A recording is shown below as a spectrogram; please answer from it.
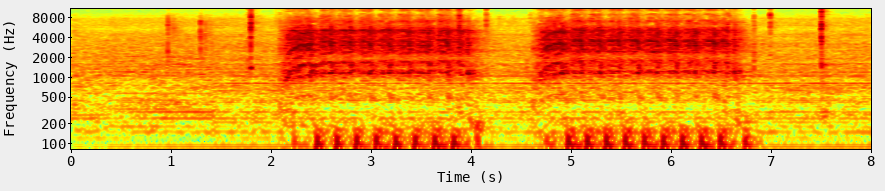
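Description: Helix 150 go-kart engine being cranked by its electric starter in two bursts of about two seconds each. Each burst has an even chugging of about five compression strokes a second under the starter's whine, and the engine never catches. It cranks without firing because fuel is not reaching the carburettor, which the owner puts down to fuel delivery.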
